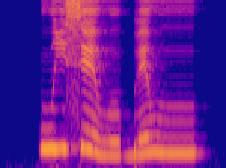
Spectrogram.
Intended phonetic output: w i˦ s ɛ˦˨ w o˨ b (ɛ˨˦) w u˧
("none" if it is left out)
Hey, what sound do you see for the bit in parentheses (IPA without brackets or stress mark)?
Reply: ɛ˨˦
